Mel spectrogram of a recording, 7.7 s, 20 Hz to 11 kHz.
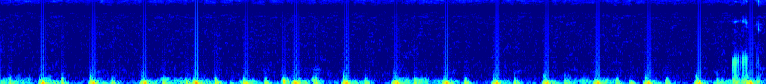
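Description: Fast, regular low thumping heartbeat at about 118 beats a minute, a normal rise after exercise.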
